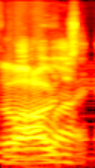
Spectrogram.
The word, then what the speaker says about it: Vola: So if you were to say the word, how would you pronounce the word volatility, Nick? Volatility. Okay. So it's Vola. It's Vola.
